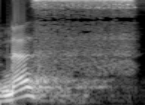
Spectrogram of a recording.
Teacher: سین میں سیٹی ہونی چاہیے، نس ایسی سیٹی کی آواز ہو۔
